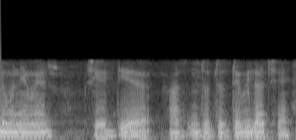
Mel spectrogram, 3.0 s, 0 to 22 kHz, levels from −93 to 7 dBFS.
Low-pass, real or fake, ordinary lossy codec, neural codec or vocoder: 3.6 kHz; fake; none; vocoder, 24 kHz, 100 mel bands, Vocos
